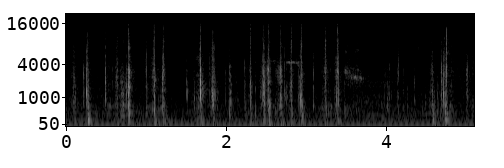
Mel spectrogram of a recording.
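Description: A full-size plastic computer keyboard with black keycaps and a rainbow RGB backlight is typed on with long, dark-polished nails and fingertips. The result is a quiet, steady run of sharp, dry key clicks and taps with no ring, bright and crisp, over a faint low hum.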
